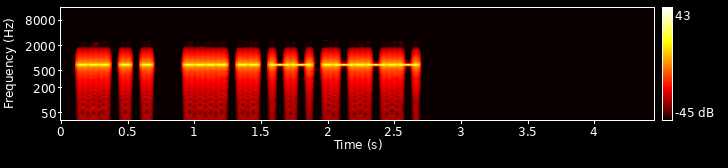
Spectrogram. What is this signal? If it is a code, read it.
Morse code, heard as a keyed tone, about 30 wpm, 700 Hz. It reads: SEE HIM.
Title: Sentences from Top 1500 Words 30wpm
